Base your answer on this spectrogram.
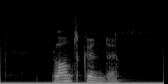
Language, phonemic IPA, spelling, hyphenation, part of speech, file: Dutch, /ˈplɑntˌkʏn.də/, plantkunde, plant‧kun‧de, noun, Nl-plantkunde.ogg
- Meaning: botany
